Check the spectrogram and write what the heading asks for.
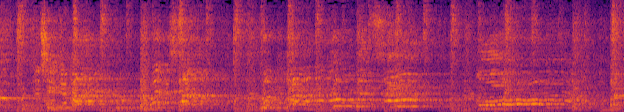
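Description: Live funk and soul band playing, with a singer holding long notes over drums, guitars and keyboard.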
